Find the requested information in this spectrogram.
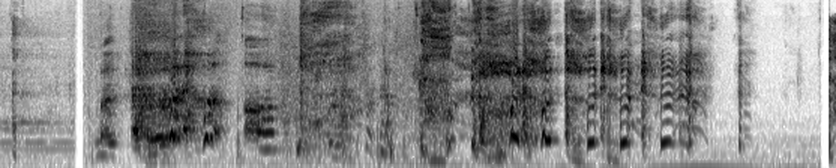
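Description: A string of acted coughs and throat-clearing sounds from film scenes, with bits of speech between them.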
